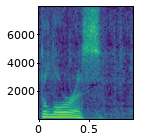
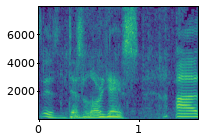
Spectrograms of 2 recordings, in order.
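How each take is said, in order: First: The name sounds like 'Dolores'. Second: The name sounds like 'Deslauriers'. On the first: The speaker calls it wrong. "You probably pronounce it Dolores" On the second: The speaker calls it right. "but it's Deslauriers"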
